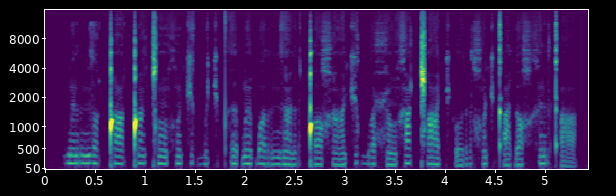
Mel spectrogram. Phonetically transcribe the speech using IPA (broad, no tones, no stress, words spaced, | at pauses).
ɡ͡bə̃rnzɔǃɑ ǃɑ̃ǀõ xõt͡ʃə ɡ͡bət͡ʃpʰə ɓə̃ɓɔrnzɑ̃rǃɔχ ɑ̃ t͡ʃoɡ͡boħõ xɑǁɑ t͡ʃʼor χõt͡ʃkʼɑɗɔχ xə̃rkʼɑ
